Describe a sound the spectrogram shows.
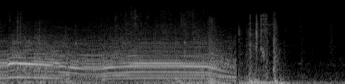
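A car engine hums steadily, then drops away.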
